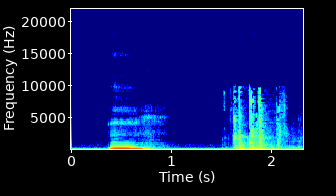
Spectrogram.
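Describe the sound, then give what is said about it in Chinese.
A short hummed vocal sound, then a door at a ranch opening with a brief rattling, scraping burst of noise lasting about half a second before things go quiet. “你好麻烦呀，开门。”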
